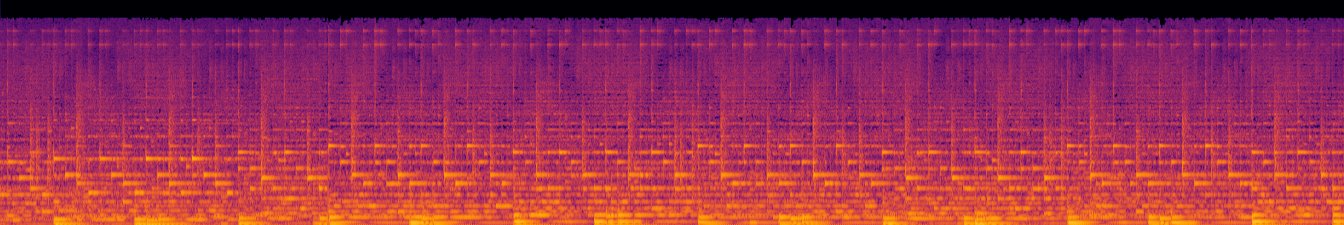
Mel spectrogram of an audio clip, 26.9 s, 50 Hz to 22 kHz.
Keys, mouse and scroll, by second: 2.5 click, 2.7 s, 3.1 y, 17.2 y, 17.4 click, 20.5-22.4 scroll up 1, 23.9-24.8 typing.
